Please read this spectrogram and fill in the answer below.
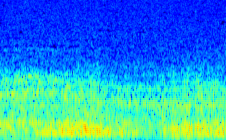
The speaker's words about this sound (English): Do you hear them, priest? The horses. They know that something is wrong. It's the storm. Never like a cold storm, horses don't.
